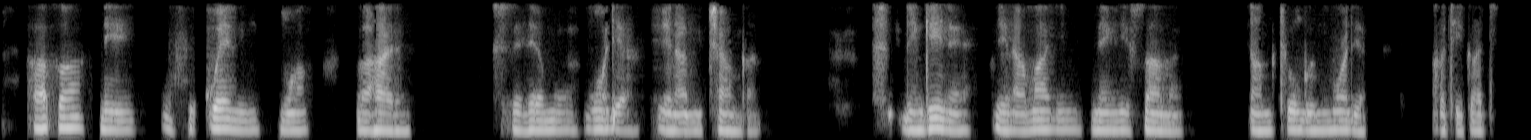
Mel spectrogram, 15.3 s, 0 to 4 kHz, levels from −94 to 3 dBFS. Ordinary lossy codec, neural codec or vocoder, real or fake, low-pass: AAC, 24 kbps; codec, 16 kHz, 1.1 kbps, Voila-Tokenizer; fake; 3.6 kHz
